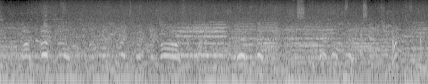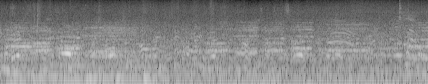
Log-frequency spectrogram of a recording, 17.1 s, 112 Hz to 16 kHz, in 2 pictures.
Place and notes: London, Great Britain. - Christmas in Trafalgar Square 2012-Crashed by a man with a different opinion.
Christmas in Trafalgar Square, London 2012. The whole ceremony crashed by a man with a different opinion about the celebration going on, shouting out his messages to the crowd. First a civilian and the salvation army followed him around the square then a police women on a horse. In the end a police car came and he gave up.
Recorded with a Zoom H4n.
